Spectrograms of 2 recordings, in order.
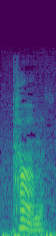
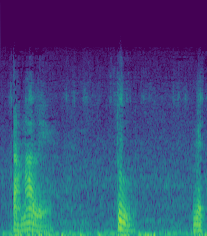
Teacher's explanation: The T in Spanish varies slightly from the T in the English pronunciation of the name Tom. and that in Spanish the tongue is lowered and makes contact against the back of the upper teeth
